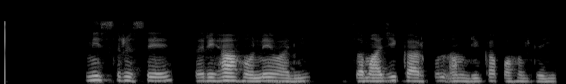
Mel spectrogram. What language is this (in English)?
Urdu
